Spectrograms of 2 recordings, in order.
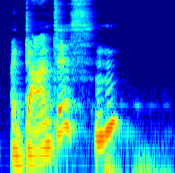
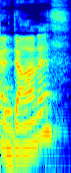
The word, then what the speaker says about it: Adonis: what an adontis was adontis am i saying it wrong adonis yeah yeah a dontist might work on your teeth but an adonis is something different is a really sexy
